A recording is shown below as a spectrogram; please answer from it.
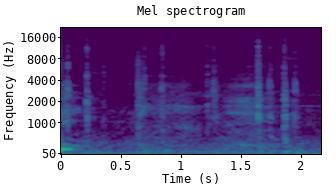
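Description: Faint keystrokes on a computer keyboard: a handful of separate, irregularly spaced key presses as digits are typed.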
